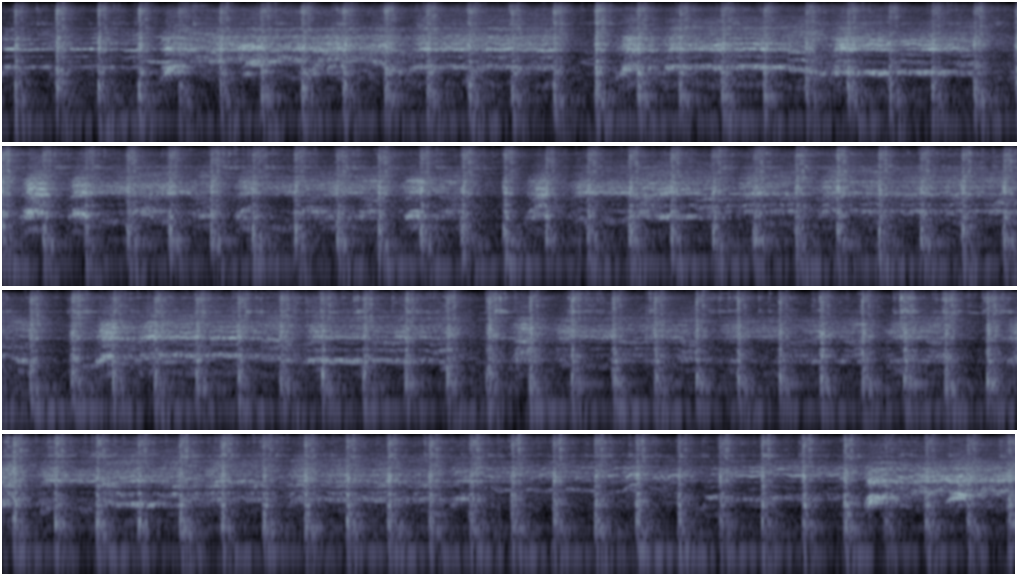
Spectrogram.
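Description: A powwow song for the men's fancy dance: a drum beaten in a steady, fast beat under high-pitched group singing, with the dancer's bells jingling along.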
